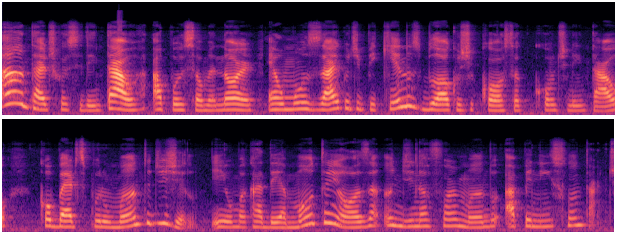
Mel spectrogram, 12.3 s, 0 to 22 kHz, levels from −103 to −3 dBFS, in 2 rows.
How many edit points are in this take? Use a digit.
1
